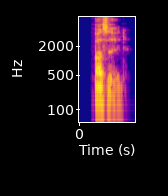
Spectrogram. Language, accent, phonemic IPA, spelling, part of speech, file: English, Australia, /ˈbɐzəd/, buzzard, noun, En-au-buzzard.ogg
- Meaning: Any of several Old World birds of prey of the genus Buteo with broad wings and a broad tail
